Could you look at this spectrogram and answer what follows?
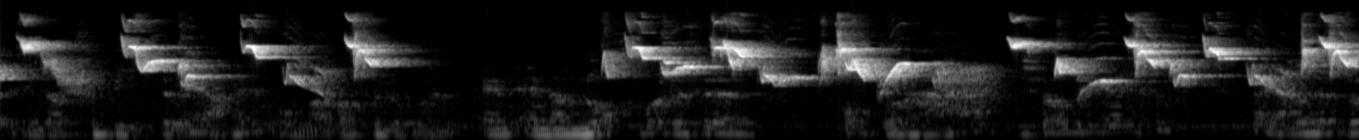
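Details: Indoor grey singing finch, said to sing the whole day, giving lively phrases of sharp descending whistles and twitters, a short pause, then a longer rapid stream of notes over a low room hum.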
